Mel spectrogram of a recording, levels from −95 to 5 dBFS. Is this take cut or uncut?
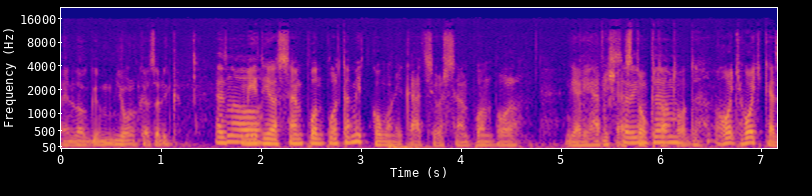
cut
